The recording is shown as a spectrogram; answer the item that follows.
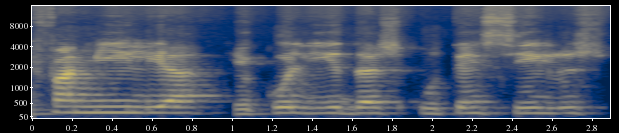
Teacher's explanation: o som do LI e do LH, em algumas palavras, é parecido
